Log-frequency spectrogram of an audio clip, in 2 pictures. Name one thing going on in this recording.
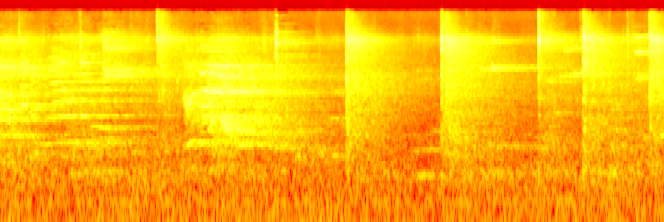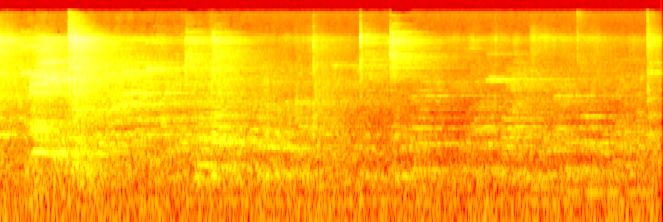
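Shuttlecocks are struck with rackets in sharp, repeated pops.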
